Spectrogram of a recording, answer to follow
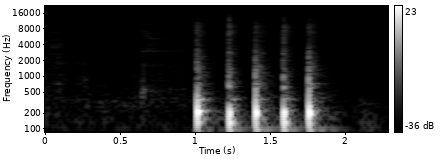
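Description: A canvas-panel artboard with pastel paper taped to it knocked against the tabletop five times in quick succession, about five knocks a second, shaking loose pastel dust.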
